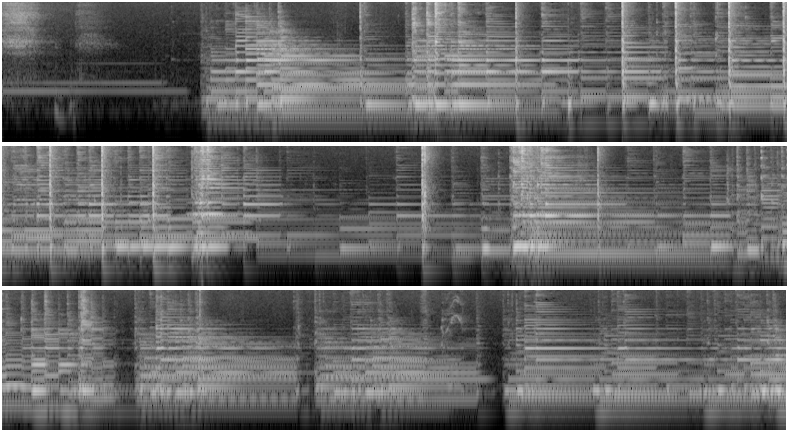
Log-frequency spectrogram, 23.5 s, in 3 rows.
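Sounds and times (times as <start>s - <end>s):
flamenco music: 0.2s - 23.5s.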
